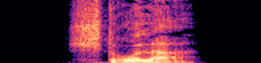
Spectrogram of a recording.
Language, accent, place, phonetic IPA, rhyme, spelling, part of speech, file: German, Germany, Berlin, [ˈʃtʁʊlɐ], -ʊlɐ, struller, verb, De-struller.ogg
- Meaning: inflection of strullern: 1. first-person singular present 2. singular imperative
